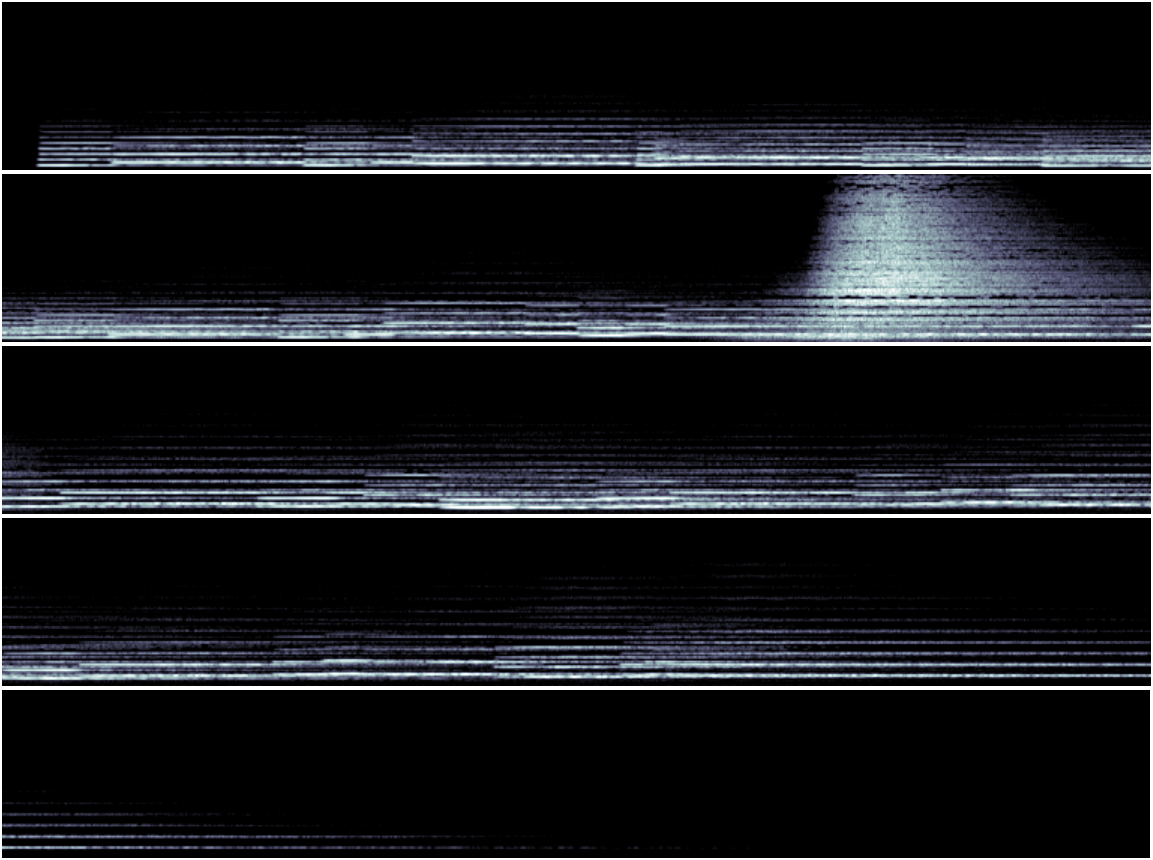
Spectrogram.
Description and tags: Hope of Rebels
Woodwind, Strings, Ambient-Strings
